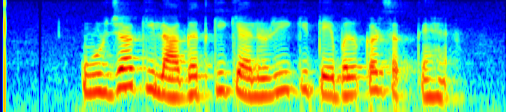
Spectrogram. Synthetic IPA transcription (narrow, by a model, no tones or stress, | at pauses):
uːɾd͡ʒakilaːɡət̪kikɛːləɾikiʈeːbəlkɐɾsɐk̚t̪eɦɛ̃ː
